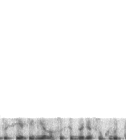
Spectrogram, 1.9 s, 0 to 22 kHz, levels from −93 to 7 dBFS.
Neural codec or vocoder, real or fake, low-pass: none; real; 3.6 kHz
